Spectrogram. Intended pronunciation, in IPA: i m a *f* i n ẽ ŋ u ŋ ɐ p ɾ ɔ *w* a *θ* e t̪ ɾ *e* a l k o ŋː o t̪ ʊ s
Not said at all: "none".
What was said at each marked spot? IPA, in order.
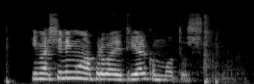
ʃ, β, ð, i

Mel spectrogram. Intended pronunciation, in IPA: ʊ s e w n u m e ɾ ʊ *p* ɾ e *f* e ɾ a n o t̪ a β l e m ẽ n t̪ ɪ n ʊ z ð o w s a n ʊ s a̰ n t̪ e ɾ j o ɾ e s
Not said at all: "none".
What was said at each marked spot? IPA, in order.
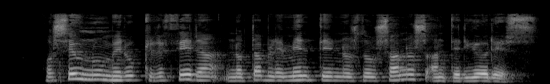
k, θ

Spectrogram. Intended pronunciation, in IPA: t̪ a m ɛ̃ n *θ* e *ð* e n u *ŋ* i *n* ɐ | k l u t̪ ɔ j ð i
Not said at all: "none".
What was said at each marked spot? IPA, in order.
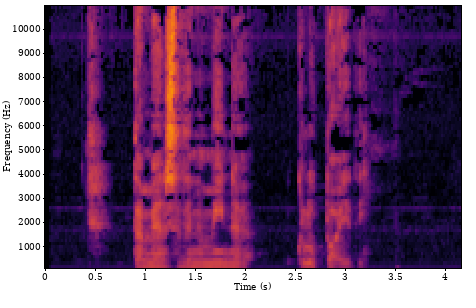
s, ð, m, n

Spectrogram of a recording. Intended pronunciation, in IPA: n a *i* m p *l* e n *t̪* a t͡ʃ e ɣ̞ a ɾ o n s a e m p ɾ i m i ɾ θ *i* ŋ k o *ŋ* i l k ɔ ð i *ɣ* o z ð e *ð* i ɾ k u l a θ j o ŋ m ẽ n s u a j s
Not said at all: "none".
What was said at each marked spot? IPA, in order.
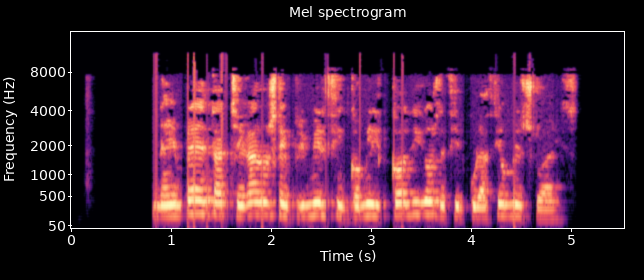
e, ɾ, t̪, i, m, ɣ, θ

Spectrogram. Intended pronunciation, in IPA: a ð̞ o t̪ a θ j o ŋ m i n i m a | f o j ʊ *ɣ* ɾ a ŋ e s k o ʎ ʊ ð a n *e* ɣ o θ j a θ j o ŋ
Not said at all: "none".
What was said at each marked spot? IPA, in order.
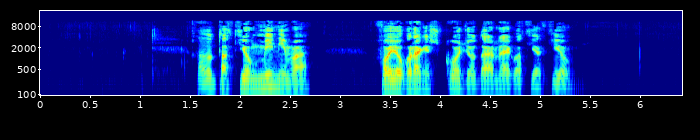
ɣ, e

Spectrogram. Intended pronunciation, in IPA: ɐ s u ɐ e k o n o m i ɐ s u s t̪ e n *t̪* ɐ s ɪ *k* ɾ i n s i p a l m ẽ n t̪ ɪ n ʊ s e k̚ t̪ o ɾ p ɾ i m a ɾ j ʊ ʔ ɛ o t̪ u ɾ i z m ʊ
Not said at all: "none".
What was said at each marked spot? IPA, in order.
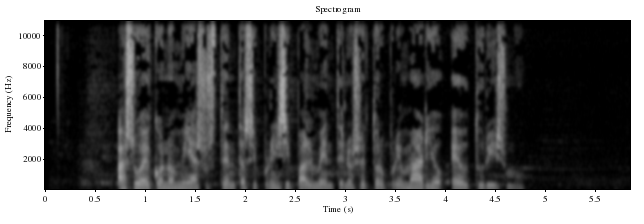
t̪, p

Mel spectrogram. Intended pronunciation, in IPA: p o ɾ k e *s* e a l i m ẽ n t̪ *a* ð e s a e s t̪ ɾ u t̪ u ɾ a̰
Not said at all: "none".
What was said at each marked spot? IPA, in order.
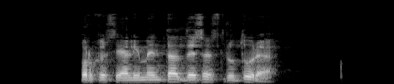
s, a

